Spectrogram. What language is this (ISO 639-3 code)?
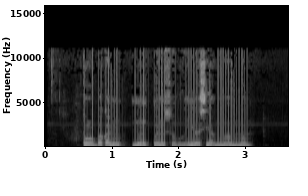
bba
